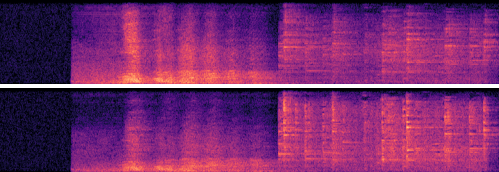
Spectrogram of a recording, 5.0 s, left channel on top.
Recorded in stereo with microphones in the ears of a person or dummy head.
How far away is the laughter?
About 1.0 m.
